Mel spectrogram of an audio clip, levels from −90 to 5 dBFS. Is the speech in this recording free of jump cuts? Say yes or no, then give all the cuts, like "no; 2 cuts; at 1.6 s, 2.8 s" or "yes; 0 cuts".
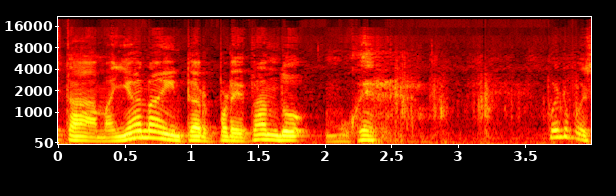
no; 1 cut; at 2.0 s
